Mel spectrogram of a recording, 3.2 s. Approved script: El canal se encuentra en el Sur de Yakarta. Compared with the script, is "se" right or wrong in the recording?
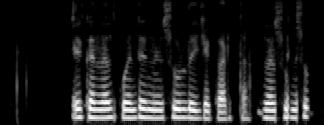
wrong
